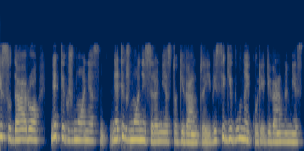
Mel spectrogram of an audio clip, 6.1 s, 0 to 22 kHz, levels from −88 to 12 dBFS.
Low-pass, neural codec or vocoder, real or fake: 7.2 kHz; codec, 16 kHz, 6 kbps, DAC; fake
